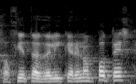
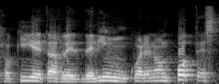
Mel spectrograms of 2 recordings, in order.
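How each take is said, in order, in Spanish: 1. Usa una pronunciación del latín al estilo español. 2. Usa una pronunciación clásica latina restaurada. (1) "pues la pronunciamos a la nuestra" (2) "si fuera del siglo tercero tendríamos que haber dicho"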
